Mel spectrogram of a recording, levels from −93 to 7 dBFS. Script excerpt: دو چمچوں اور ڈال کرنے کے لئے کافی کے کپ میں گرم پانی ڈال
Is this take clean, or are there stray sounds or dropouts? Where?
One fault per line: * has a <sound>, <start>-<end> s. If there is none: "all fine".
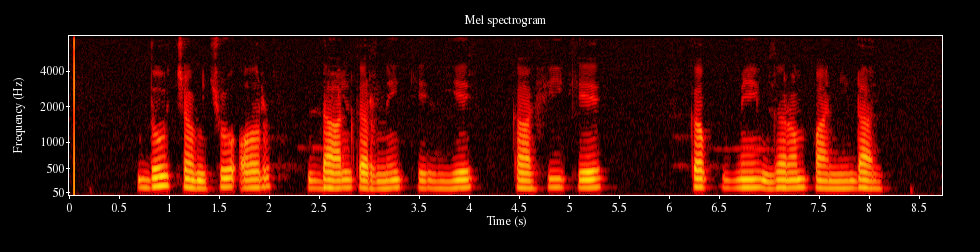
all fine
